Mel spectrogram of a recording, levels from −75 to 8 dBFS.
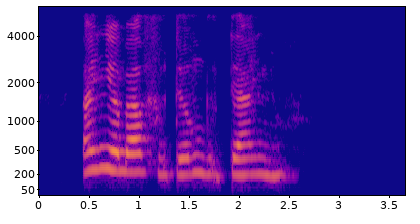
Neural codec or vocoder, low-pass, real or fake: vocoder, 22.05 kHz, 80 mel bands, HiFi-GAN; 5.4 kHz; fake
